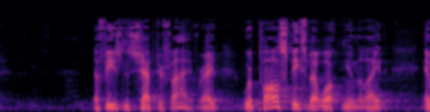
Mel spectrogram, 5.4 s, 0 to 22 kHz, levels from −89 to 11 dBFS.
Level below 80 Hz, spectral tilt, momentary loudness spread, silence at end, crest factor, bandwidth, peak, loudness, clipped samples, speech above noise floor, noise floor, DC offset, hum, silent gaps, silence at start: -62 dBFS; -4.5 dB/octave; 10 LU; 0 s; 20 dB; 11.5 kHz; -10 dBFS; -28 LUFS; under 0.1%; 37 dB; -64 dBFS; under 0.1%; none; none; 1.2 s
